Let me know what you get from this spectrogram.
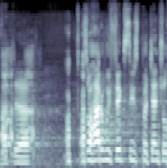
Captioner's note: laughs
